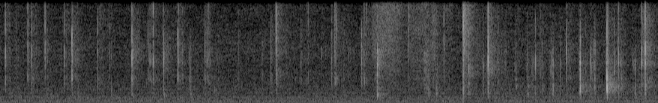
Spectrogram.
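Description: Several long acrylic nails quickly tap, click and scratch across the plastic buttons of a black plastic graphing calculator keypad. The result is a rapid, irregular stream of short, dry, bright clicks with a brief scratchy rustle in the middle and almost no low end.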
